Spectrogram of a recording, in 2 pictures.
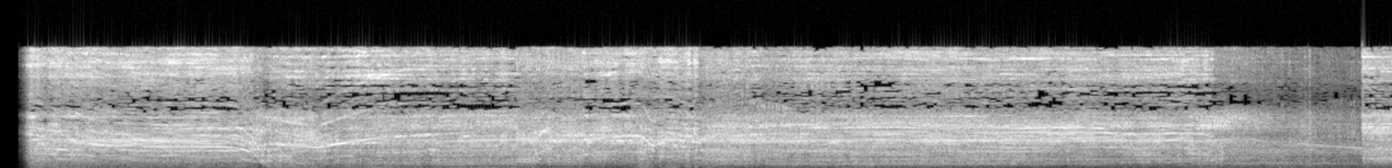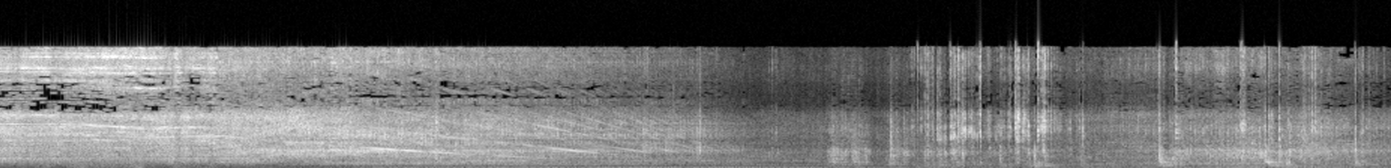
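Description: Small handheld electric circular cutter sawing through a green bamboo pole, the motor whining and the blade rasping through the wood, easing off briefly about eight seconds in before cutting again. About two thirds of the way through the motor winds down with a falling whine, followed by a few quieter irregular knocks.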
